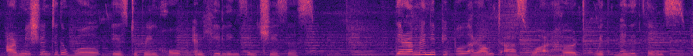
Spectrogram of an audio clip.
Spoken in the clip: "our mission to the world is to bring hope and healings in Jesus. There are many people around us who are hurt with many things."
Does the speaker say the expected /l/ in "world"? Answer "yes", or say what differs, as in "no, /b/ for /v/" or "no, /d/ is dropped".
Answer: yes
